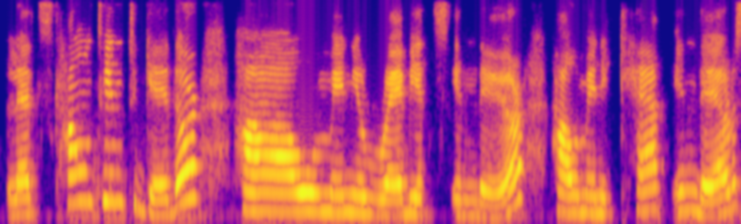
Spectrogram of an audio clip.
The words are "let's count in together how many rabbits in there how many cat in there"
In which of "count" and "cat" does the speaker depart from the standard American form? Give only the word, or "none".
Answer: none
